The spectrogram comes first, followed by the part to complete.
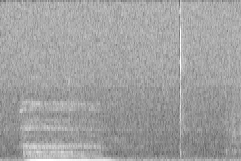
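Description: A woman's short closed-mouth hum, one steady note held for about a second, followed near the end by a single faint mouse click.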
